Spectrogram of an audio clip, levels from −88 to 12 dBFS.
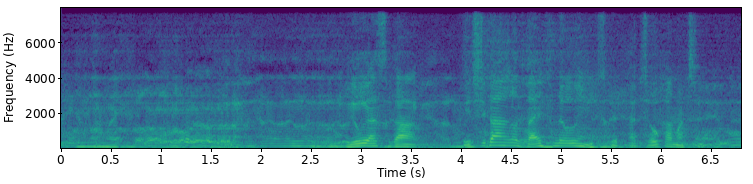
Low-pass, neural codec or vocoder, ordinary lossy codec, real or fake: none; codec, 16 kHz, 1 kbps, FunCodec, trained on LibriTTS, 50 frames a second; none; fake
